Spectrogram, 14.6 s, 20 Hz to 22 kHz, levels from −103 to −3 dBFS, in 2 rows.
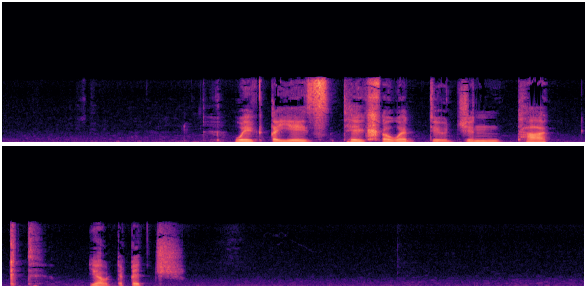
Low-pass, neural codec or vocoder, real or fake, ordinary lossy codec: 9.9 kHz; none; real; AAC, 48 kbps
